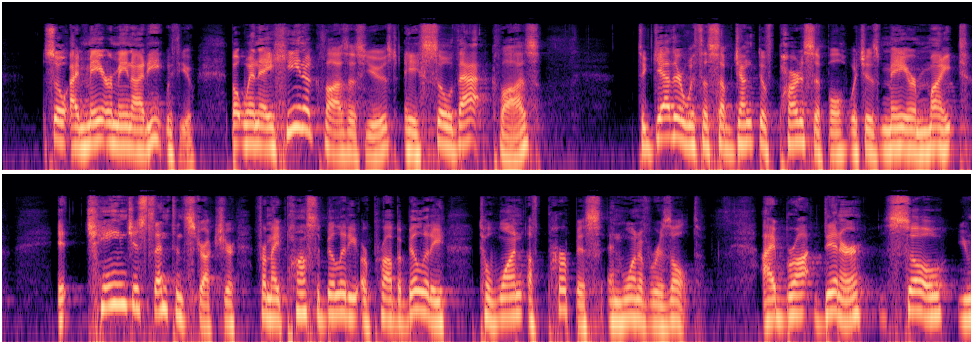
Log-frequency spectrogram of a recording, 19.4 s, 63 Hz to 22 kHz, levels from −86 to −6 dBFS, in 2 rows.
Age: 40-59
